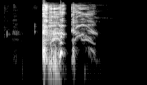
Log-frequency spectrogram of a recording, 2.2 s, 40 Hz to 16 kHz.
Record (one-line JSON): {"cough_length": "2.2 s", "cough_amplitude": 32768, "cough_signal_mean_std_ratio": 0.31, "survey_phase": "beta (2021-08-13 to 2022-03-07)", "age": "45-64", "gender": "Female", "wearing_mask": "No", "symptom_none": true, "smoker_status": "Ex-smoker", "respiratory_condition_asthma": false, "respiratory_condition_other": false, "recruitment_source": "REACT", "submission_delay": "2 days", "covid_test_result": "Negative", "covid_test_method": "RT-qPCR", "influenza_a_test_result": "Negative", "influenza_b_test_result": "Negative"}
